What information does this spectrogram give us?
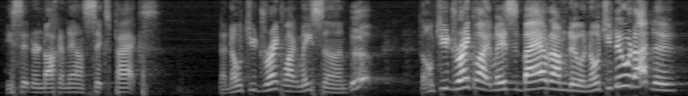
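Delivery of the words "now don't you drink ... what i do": hypocritical dad lecturing his son, higher and louder; a beer-drinking dad wagging his finger; preachy dad. Retold or imitated. Dad with a six pack warning his son, rising stern lecture.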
